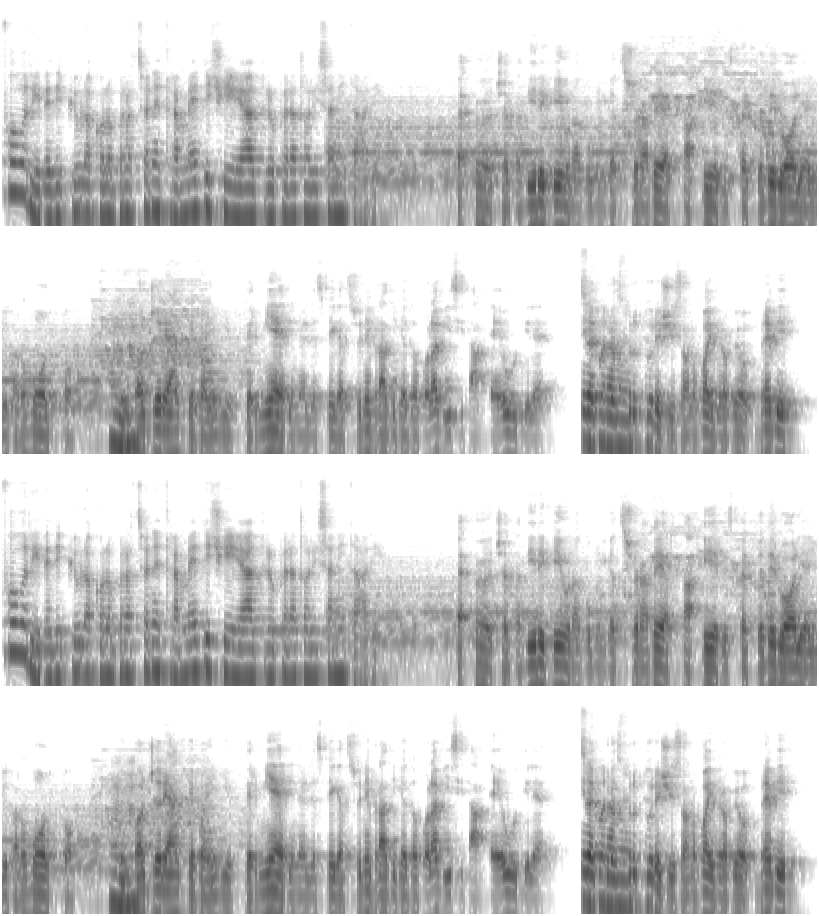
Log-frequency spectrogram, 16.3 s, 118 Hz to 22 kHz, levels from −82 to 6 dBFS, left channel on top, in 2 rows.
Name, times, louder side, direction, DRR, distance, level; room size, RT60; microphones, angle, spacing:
voice 1, 0.0-3.8 9.2-9.5 13.9-14.5, equal, 20° right, 6 dB, 1.9 m, -30 dB
sound 1, 3.2-10.9, left 3 dB, 25° left, 0.9 m, -42 dB
voice 2, 4.5-8.9 9.3-13.6 13.9-16.0, right 2 dB, 35° right, 6 dB, 1.0 m, -29 dB
11.5 x 10.0 x 5.1 m, 0.37 s
head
